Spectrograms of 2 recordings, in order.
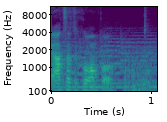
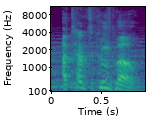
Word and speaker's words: Antetokounmpo: Antetokounmpo. Antetokounmpo.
